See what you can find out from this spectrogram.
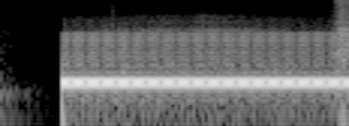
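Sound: telephone dial tone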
